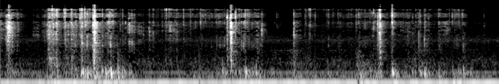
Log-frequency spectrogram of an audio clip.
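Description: A small solid purple bar of soap with gold-foil decoration, held in one hand with long manicured nails, is shaved with an orange utility knife blade. The blade scrapes off curls and flakes in bright, crisp crunching and crackling strokes over a steady low hum.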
